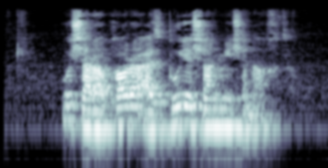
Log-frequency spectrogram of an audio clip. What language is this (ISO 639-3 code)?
fas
